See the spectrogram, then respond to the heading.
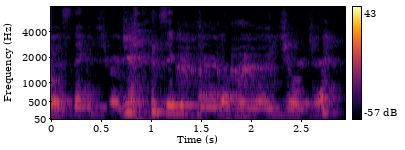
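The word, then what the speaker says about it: Đurđa: It's pronounced Georgia. Is it? That's so weird. It's spelled D-U-R-D-A, but their accent it's pronounced Georgia.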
